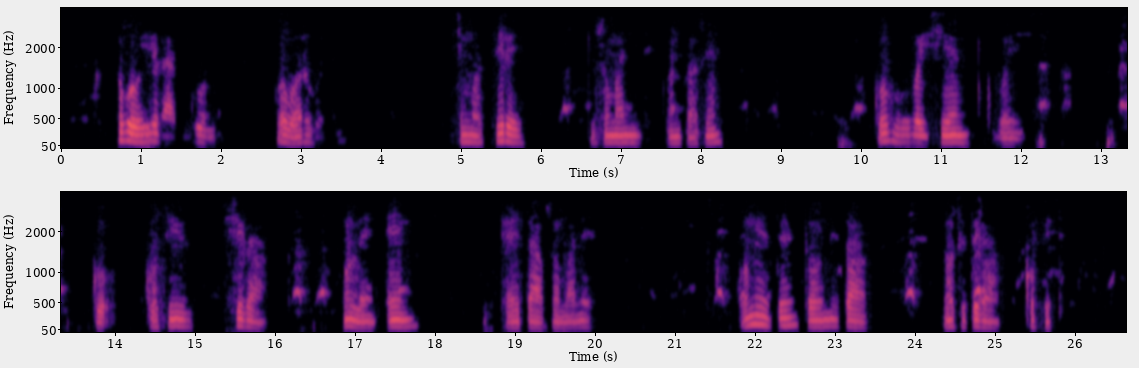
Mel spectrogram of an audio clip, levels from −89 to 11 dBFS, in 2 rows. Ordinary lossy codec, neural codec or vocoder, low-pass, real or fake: AAC, 24 kbps; vocoder, 44.1 kHz, 128 mel bands every 512 samples, BigVGAN v2; 3.6 kHz; fake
